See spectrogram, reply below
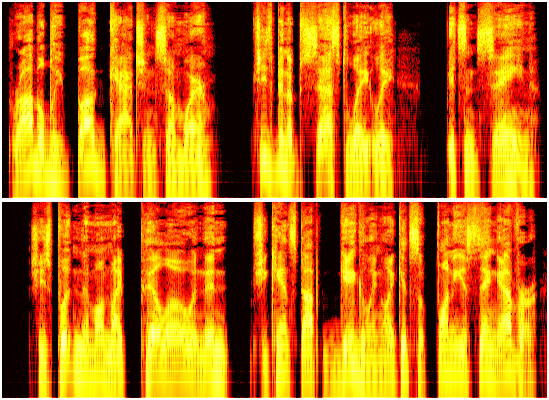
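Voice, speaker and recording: A man's voice: on the high side, animated, normal speed, no room sound, clean studio sound. An offhand teenage boy, blunt and easygoing, read by a male narrator. His talk is casual and slightly raised, like a kid chatting in the backyard in a storybook reading.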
